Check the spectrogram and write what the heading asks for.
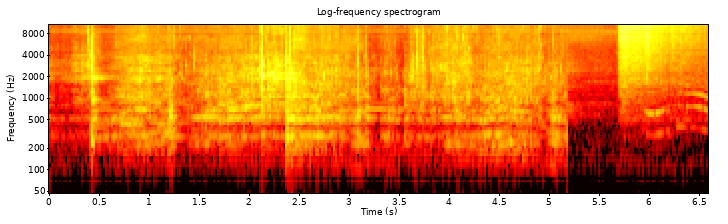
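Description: Boiled-down milk sloshing and swirling as it is stirred in a large pot with a long metal rod, with a few sharp knocks of metal. Near the end a sudden hiss starts as sugar is poured in.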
